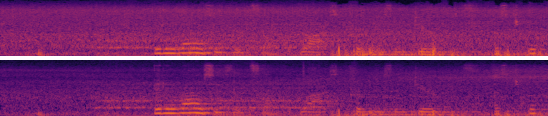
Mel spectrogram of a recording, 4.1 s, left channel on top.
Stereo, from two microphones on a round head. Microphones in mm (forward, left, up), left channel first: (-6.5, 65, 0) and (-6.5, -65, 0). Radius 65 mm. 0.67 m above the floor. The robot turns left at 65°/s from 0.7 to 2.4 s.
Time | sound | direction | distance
1.1 | a woman speaking | 130° right | 1.0 m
